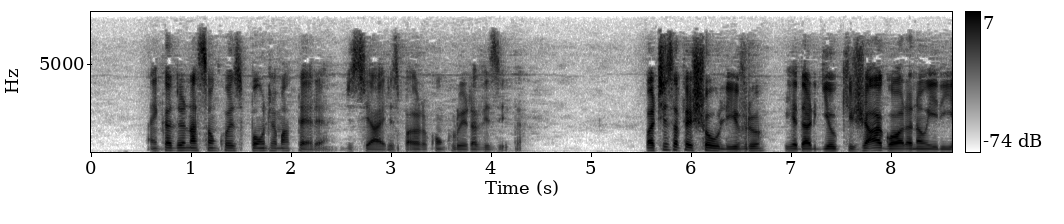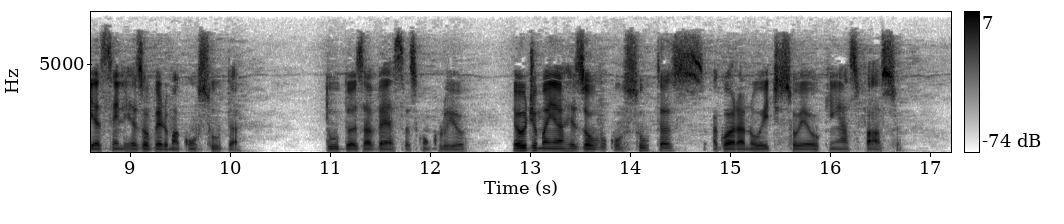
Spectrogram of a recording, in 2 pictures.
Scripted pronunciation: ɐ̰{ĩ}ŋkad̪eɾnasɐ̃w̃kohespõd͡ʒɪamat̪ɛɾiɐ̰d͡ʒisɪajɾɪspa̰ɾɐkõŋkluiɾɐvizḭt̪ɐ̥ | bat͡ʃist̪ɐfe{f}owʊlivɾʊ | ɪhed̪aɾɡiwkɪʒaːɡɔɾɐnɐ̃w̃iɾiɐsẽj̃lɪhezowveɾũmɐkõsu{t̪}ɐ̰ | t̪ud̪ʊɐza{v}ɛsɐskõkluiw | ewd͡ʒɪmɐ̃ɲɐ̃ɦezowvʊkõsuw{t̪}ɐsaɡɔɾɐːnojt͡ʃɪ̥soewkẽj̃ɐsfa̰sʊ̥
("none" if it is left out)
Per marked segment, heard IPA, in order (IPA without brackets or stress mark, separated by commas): ẽ, ʃ, t̪, v, t̪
